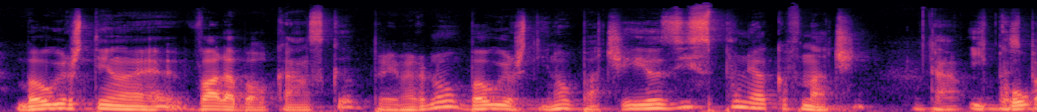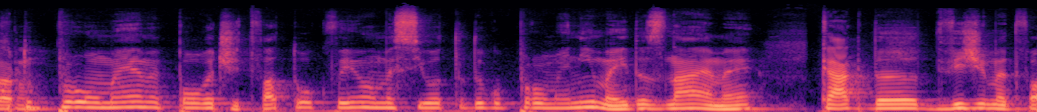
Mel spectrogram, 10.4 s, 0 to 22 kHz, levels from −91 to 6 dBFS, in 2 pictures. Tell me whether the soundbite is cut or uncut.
cut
